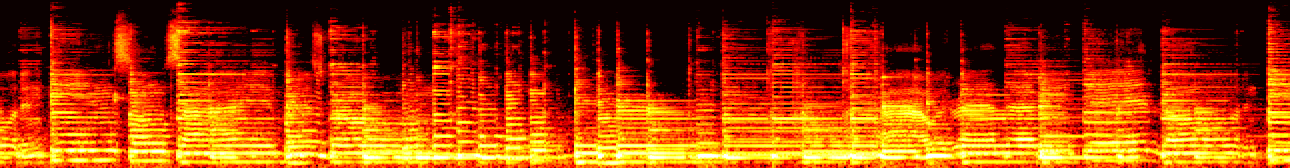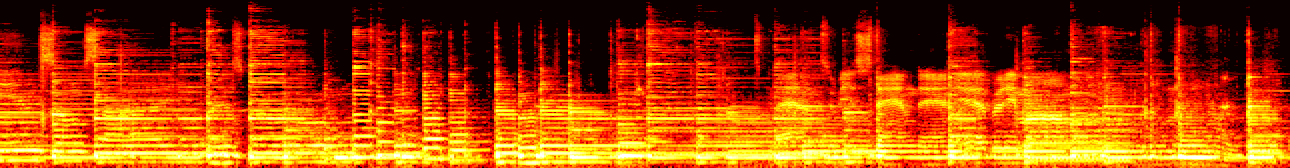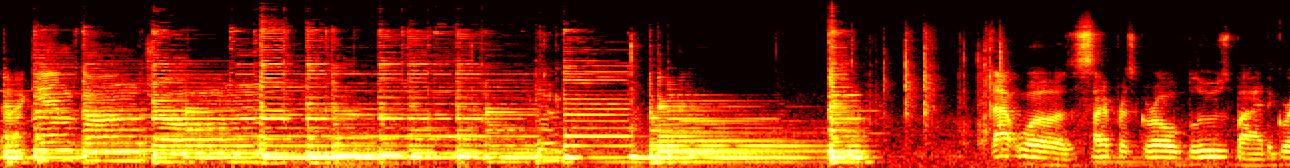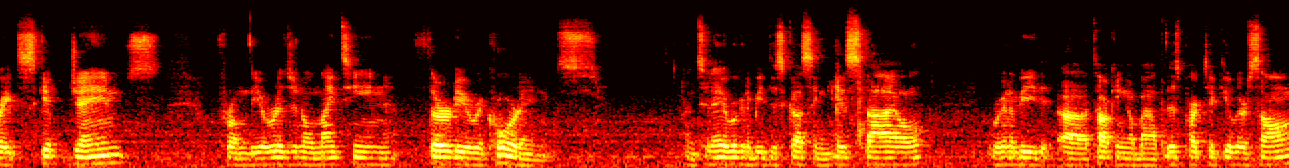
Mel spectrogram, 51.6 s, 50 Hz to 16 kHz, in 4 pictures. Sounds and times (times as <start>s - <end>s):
Strum: 0.0s - 34.7s
Blues: 0.0s - 38.2s.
